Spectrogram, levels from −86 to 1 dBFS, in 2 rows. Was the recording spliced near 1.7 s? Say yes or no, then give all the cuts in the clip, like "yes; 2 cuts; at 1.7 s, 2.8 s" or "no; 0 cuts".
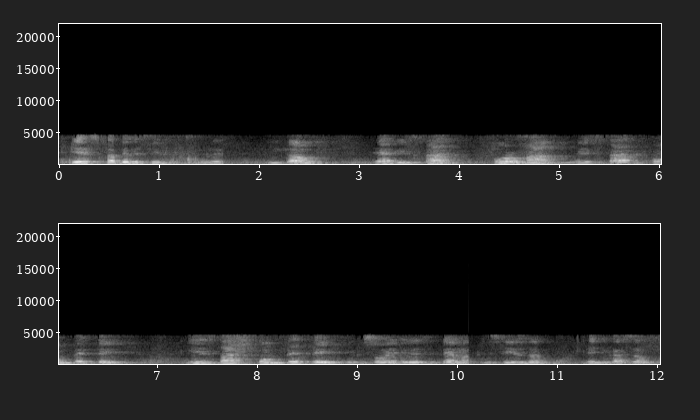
yes; 3 cuts; at 1.7 s, 10.2 s, 11.1 s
